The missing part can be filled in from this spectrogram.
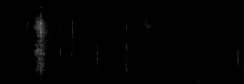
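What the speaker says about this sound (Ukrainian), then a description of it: "мені прийдеться просто відірвати, щоб відкрити пакетик" A handmade paper surprise packet is torn open by hand, giving a few close, crisp ripping and crinkling bursts, the loudest one near the start, then softer rustles, all fairly quiet.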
